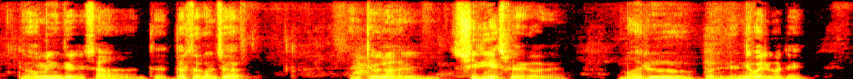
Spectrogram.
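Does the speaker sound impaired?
Yes: Parkinson's disease; slurred, jumbled speech, sometimes hard to understand, sometimes sounds fine, dry mouth.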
